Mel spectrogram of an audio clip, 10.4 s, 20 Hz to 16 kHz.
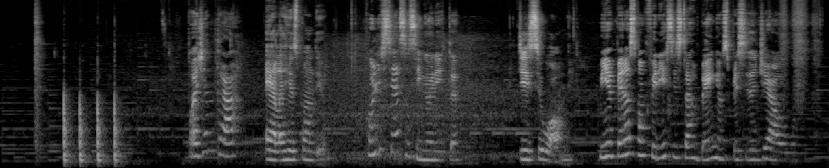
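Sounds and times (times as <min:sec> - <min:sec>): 
faint steady tonal background: 0:00.4 - 0:10.1
firm knocks on a door: 0:00.8 - 0:01.7
speech: 0:02.4 - 0:05.9, 0:06.5 - 0:10.2.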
